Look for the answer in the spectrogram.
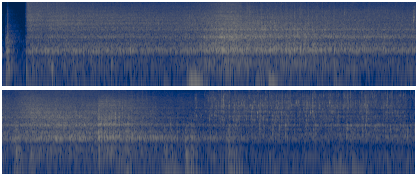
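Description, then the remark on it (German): Water is poured into a hot pan, setting off a loud, steady sizzling hiss of steam that lasts about sixteen seconds, swelling a couple of times before easing slightly. No voices. “So, jetzt werde ich es schon aufgegessen, weil das geht dann sehr schnell hoffentlich ohne daneben schütten.”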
